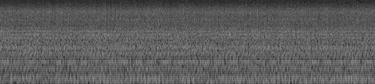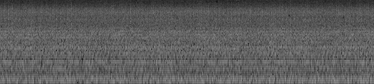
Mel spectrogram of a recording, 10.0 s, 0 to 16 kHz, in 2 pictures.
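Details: 1996 Dodge Dakota 3.9L V6 with newly installed fan clutch, warmed up, about 83°F air through the radiator: steady idle under an even airy fan rush; fan heard kicking off, clutch slipping normally before road test.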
